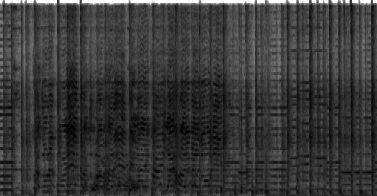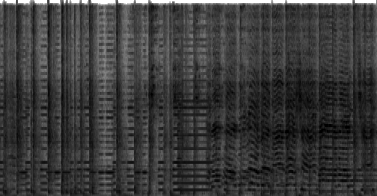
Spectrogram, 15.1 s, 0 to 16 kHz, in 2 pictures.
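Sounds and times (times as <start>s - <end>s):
quick busy drum beat: 0.0s - 15.0s
reedy folk melody: 0.0s - 15.0s.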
